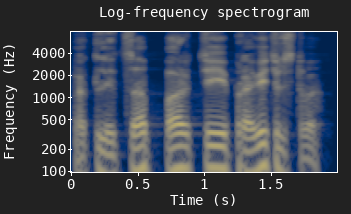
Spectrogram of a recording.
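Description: A man voicing a blunt, commanding older party official in an audiobook, brisk and authoritative. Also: on the low side, warm tone, breathy edge, no room sound, studio quality.

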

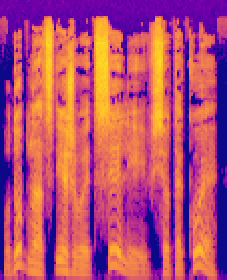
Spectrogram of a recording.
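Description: A man narrating a first-person audiobook in a steady, even reading. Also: mid-range voice, a little fast, no room sound.

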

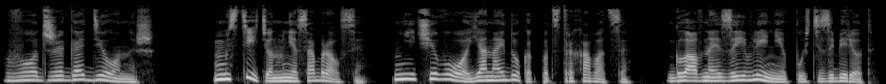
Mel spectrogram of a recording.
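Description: A woman's voice: fairly low pitch, expressive, measured pace, dark tone, no room sound, studio quality. A woman reading an audiobook, voicing the wry inner thoughts of a shrewd young widow.

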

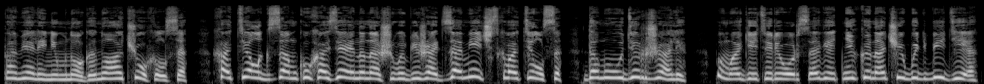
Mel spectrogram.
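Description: A frantic older peasant father, as a woman reader puts him on, crying out for help in a raised, strained voice that rides high with desperation. Dry, close storybook read. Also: moderate pace, few pauses, no echo, close to an everyday voice. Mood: desperate. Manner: desperate, shouting, tearful pleading. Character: anxious peasant father, older man, loud and pleading.

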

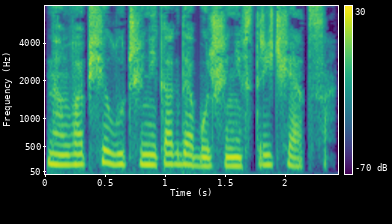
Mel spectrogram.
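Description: A woman reading a fantasy novel aloud as a first-person audiobook narrator, in a measured, even storytelling manner. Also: lowish voice, no room sound, studio quality.

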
